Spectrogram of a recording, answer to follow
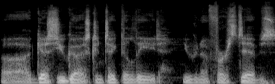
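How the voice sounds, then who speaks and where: In a put-on character voice, a man speaks with a very deep, low pitch and a raspy quality. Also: moderate pace. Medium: actual play. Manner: blunt, coarse.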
